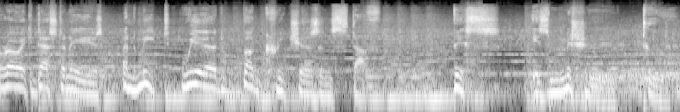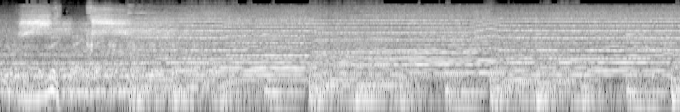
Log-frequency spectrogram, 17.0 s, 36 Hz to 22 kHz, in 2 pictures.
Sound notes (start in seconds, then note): 8.1 echoing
